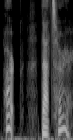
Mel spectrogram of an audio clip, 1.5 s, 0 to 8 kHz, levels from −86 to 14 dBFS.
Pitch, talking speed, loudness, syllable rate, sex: 205 Hz, 125 wpm, -22 LUFS, 3.1 syllables/s, female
